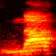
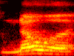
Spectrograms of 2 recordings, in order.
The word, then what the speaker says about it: Noach: According to the Bible, Noach, whose name means rest, is pronounced Noach in Hebrew, or the Lashon Kodash. It's pronounced Noah in the English, and its Strong's definition number is H5146.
